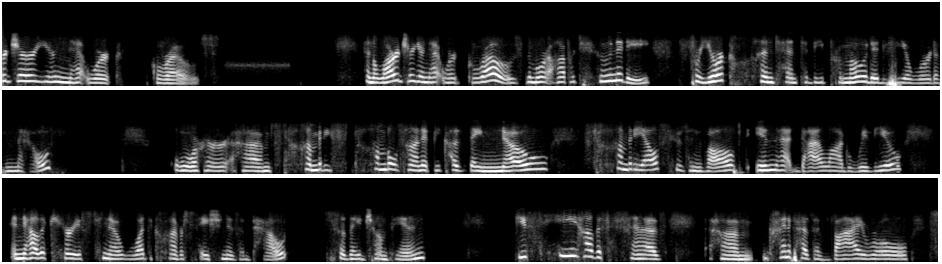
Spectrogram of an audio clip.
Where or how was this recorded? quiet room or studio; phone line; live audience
phone line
